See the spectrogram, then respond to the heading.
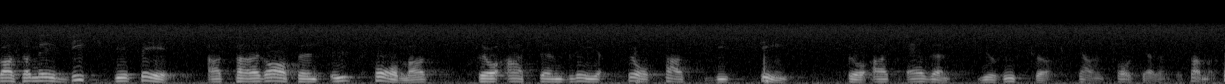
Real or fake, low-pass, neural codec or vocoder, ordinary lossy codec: real; none; none; none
